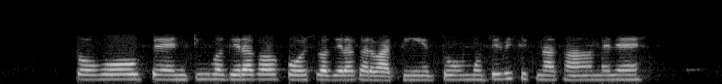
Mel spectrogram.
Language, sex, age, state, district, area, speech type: Hindi, female, 18-30, Madhya Pradesh, Harda, rural, conversation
